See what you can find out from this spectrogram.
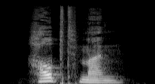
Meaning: captain (male [also female] or of unspecified sex; cf. Herr / Frau Hauptmann)
- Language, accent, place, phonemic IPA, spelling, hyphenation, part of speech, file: German, Germany, Berlin, /ˈhaʊp(t)ˌman/, Hauptmann, Haupt‧mann, noun, De-Hauptmann.ogg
